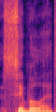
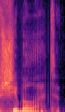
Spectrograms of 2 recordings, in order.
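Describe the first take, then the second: First: The word begins with an s sound. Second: The word begins with a sh sound. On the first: The speaker belongs to the tribe of Ephraim. "saying instead sin" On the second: The speaker belongs to another tribe of Israel. "letter shin"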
